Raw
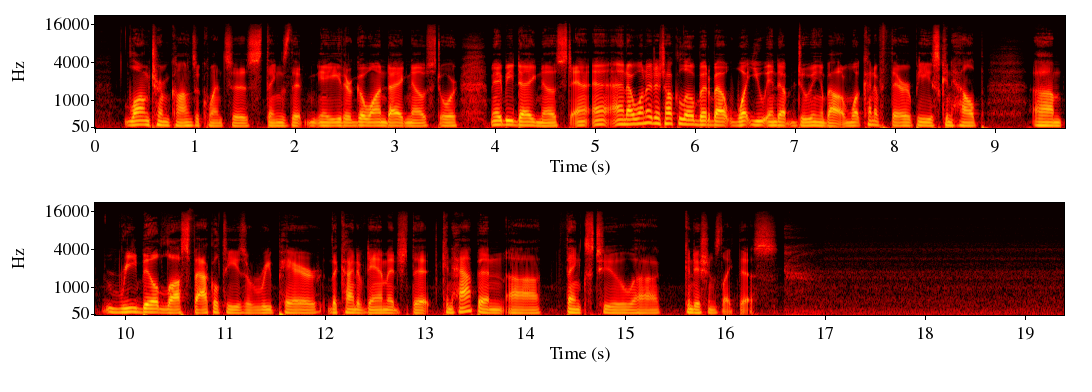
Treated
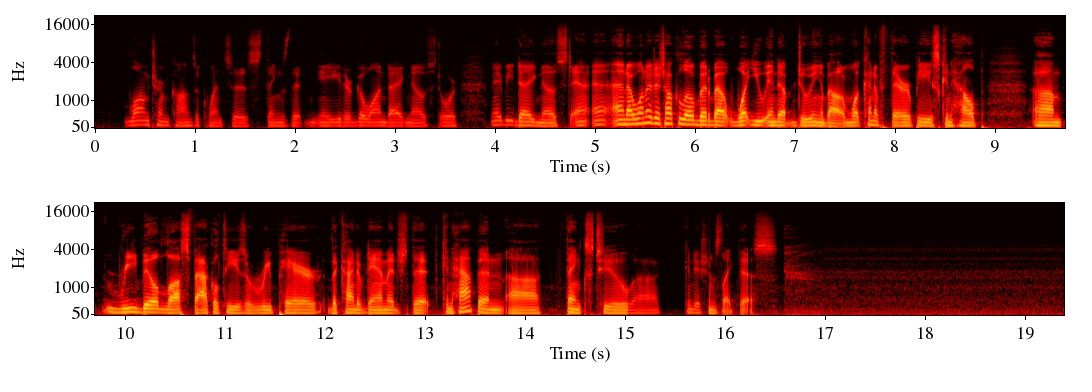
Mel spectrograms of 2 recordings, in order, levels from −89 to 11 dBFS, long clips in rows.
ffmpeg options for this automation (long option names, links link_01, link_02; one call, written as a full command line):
ffmpeg -i in.wav -af "asetnsamples=nb_out_samples=441:pad=0,asendcmd='4.2 volume volume -9dB;5.17 volume volume -1.5dB;15.02 volume volume -14dB;15.84 volume volume -2dB',volume=-17dB" out.wav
